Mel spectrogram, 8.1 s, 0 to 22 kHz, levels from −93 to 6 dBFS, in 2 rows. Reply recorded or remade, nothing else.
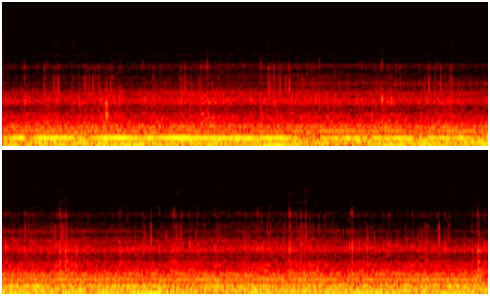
recorded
